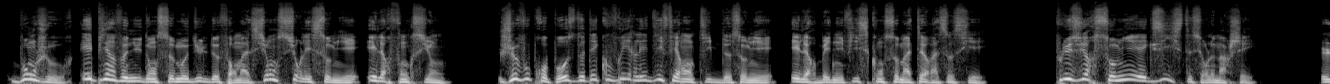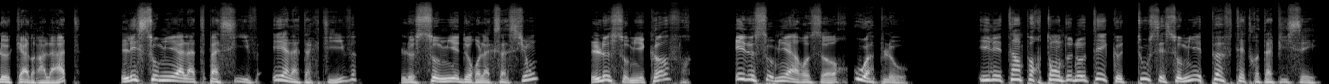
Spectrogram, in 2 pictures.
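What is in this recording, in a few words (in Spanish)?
e-learning, French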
